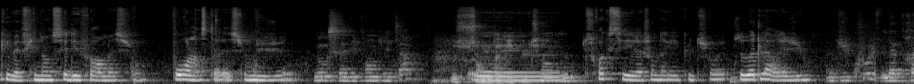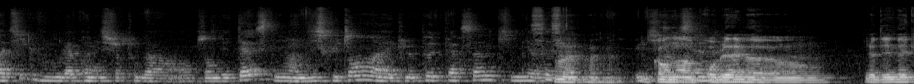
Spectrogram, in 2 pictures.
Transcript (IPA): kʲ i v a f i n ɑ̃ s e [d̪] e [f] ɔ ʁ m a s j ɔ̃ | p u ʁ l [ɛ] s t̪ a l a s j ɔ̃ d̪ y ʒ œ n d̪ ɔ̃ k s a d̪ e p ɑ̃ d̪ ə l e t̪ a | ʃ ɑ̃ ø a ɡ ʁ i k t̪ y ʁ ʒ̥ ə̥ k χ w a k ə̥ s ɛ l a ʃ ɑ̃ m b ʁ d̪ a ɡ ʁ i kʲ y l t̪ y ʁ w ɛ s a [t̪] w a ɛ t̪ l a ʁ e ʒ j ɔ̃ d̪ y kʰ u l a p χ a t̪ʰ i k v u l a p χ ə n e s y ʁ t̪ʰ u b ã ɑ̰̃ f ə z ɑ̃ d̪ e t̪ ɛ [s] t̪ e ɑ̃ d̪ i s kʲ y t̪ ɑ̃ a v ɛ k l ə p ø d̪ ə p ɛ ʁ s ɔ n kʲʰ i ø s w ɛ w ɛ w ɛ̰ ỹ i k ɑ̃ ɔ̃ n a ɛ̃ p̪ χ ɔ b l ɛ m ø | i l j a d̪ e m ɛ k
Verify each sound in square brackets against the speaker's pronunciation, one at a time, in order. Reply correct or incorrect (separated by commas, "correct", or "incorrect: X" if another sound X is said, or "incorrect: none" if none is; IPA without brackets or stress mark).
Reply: correct, correct, incorrect: ɛ̃, incorrect: d̪, correct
